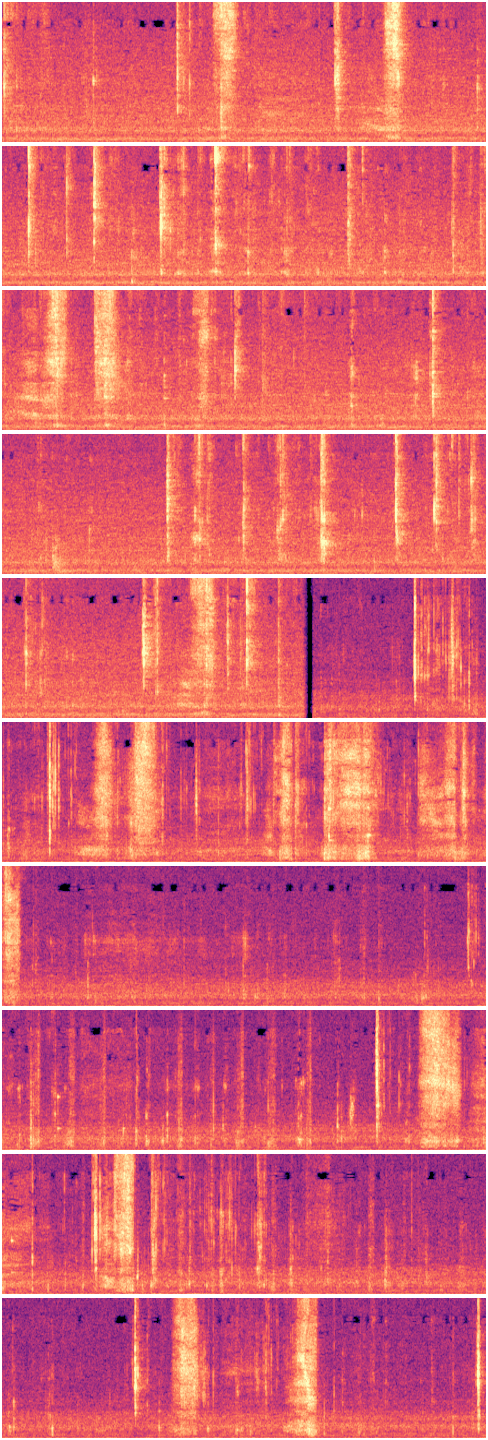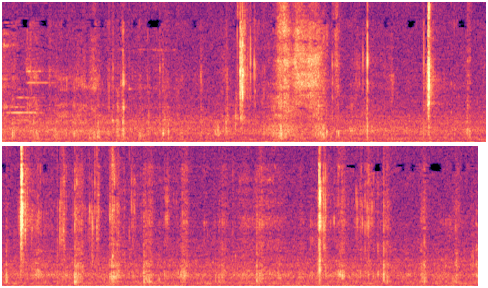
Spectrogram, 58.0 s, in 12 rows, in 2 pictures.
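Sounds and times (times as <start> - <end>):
woman chewing and biting: 3.3 - 14.2, 30.8 - 58.0.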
